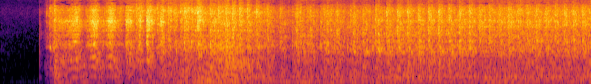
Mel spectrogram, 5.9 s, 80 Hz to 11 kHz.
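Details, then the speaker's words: Land Rover Series 3 2.25 five-bearing diesel after 10–15 s of glow plugs in warm weather: fires quickly into a hard, rhythmic clatter that comes in with revs and fades off-revs. Owner suspects timing (confirmed out, popping) or the fuel pump, likely not bearings. "it's quite a good strong engine apart from this knocking sound"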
